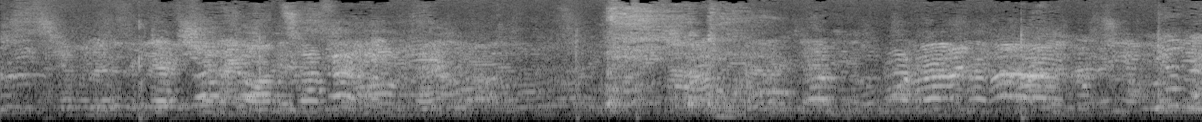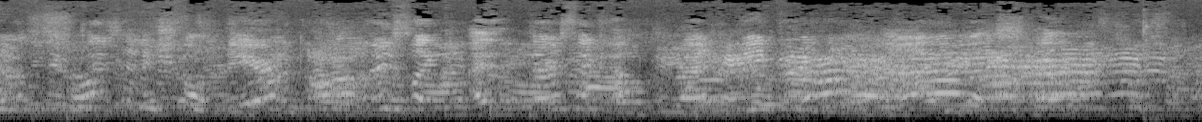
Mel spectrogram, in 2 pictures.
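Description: Chatter of several overlapping, indistinct voices, from players and spectators at a football match.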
